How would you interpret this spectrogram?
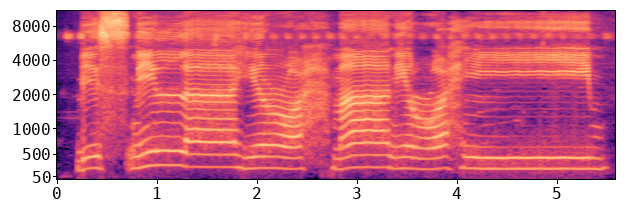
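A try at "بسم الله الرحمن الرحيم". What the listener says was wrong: tinggal mantapkan huruf-ur aja sedikit Bunda tebalkan dan sedikit kuatkan lagi ya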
